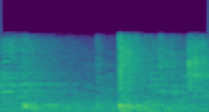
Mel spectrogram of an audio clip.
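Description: A football kicked hard: one sharp thud about a second in, the loudest sound here, followed by a lighter knock near the end.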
